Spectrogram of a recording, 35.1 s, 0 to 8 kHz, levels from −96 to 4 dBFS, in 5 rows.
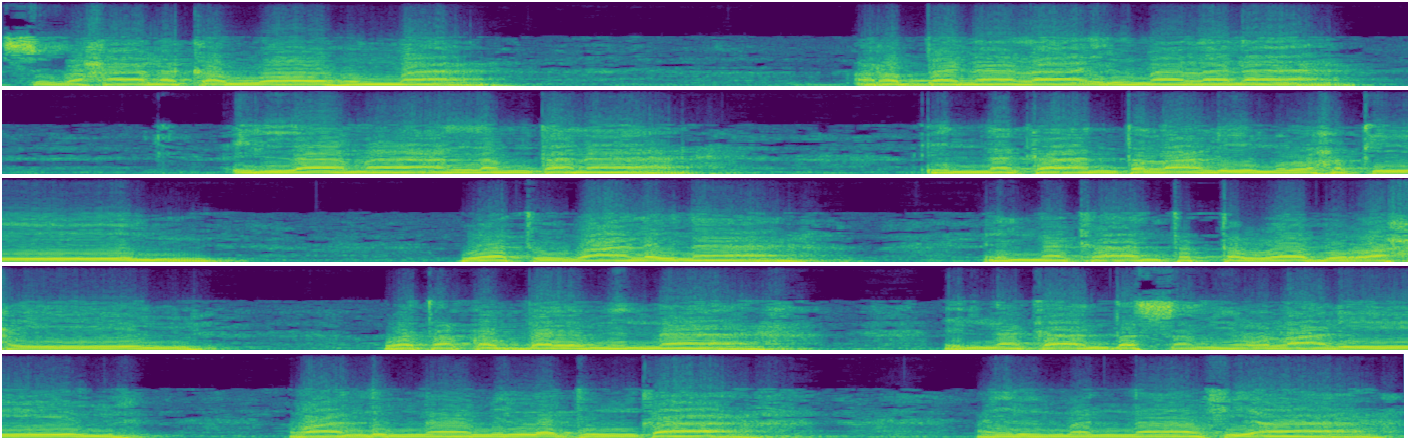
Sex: male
